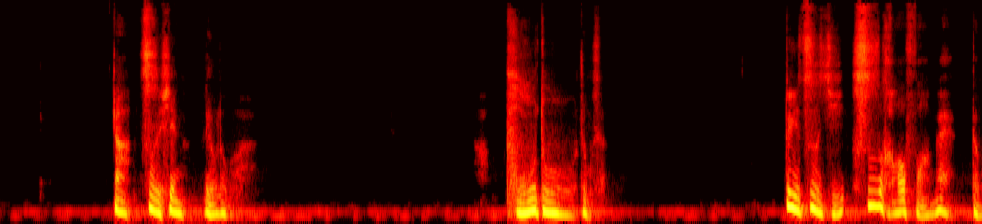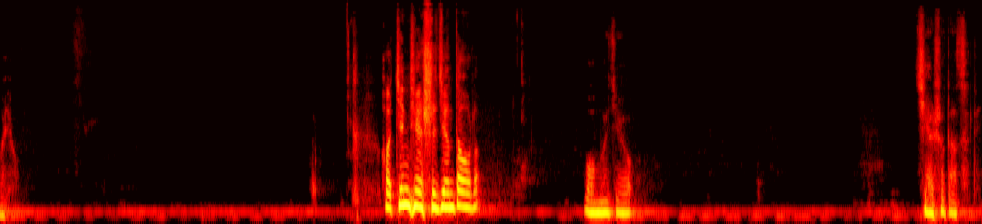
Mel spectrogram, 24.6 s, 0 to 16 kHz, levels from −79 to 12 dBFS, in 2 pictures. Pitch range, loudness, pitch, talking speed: 130-145 Hz, -18 LUFS, 140 Hz, 90 characters per minute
